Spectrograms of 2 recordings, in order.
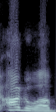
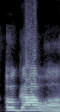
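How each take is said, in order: First: The name begins with an 'ah' vowel. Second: The name begins with an 'oh' vowel. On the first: The speaker calls it wrong. "who I kept saying Agawa" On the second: The speaker calls it right. "but it is Ogawa"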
